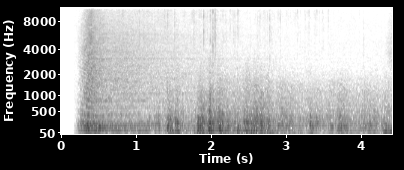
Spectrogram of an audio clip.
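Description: Thunder sound effect: a loud crackling rumble with a heavy low end. It swells again about one and a half and two seconds in, then eases off.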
